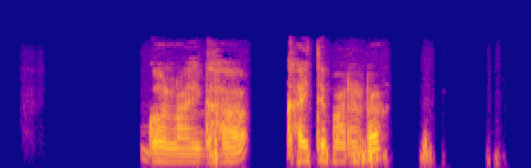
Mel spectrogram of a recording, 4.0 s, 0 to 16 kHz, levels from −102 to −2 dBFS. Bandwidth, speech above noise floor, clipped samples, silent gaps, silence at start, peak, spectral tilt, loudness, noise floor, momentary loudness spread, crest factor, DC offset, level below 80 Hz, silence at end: 7.4 kHz; over 71 dB; under 0.1%; 1.89-2.16 s, 2.95-3.15 s; 1.05 s; -2 dBFS; -6.5 dB/octave; -20 LUFS; under -90 dBFS; 18 LU; 20 dB; under 0.1%; -54 dBFS; 0.75 s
